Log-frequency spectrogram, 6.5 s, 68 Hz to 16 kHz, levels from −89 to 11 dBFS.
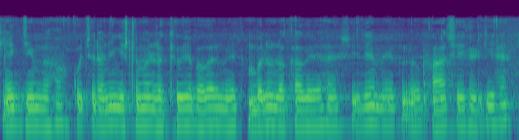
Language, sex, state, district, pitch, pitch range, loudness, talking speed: Hindi, male, Chhattisgarh, Bastar, 125 Hz, 120-125 Hz, -20 LUFS, 205 wpm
